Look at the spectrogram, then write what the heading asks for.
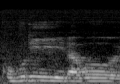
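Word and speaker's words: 高句麗: 중국어로 물론 고려를 까오리라고 해서 그게 리 발음으로 읽습니다만은 이거는 뭐 고대 음이 또 어땠는지는 알 수는 없고 아무튼 고리 고구리라고 읽는 것이 아마 저는 원음에 가깝지 않은가 저도 그렇게 생각을 합니다.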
